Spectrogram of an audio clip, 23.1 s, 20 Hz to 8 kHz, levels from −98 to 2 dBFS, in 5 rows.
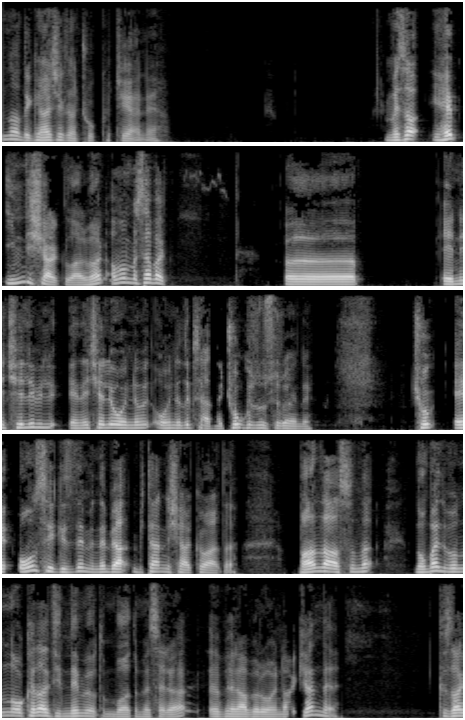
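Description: No technical faults are audible at any point in the recording.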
